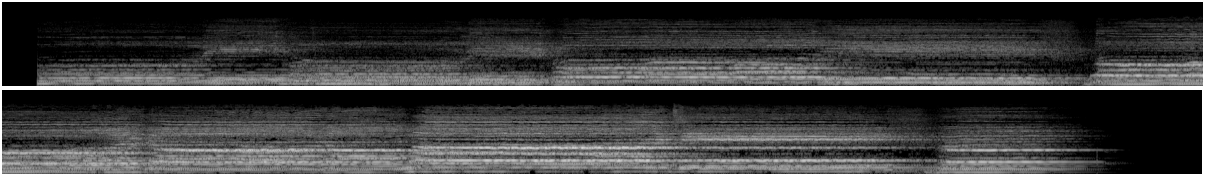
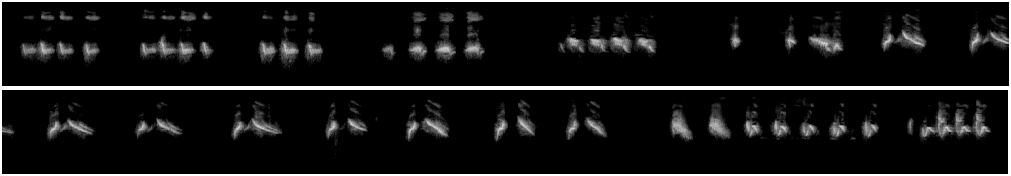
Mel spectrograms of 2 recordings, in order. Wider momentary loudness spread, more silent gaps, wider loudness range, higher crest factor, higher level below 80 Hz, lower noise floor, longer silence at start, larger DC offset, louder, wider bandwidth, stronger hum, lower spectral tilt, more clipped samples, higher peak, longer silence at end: about the same, 15 LU vs 13 LU; neither; first, 13 LU vs 6 LU; about the same, 18 dB vs 20 dB; first, -56 dBFS vs under -90 dBFS; second, -50 dBFS vs under -90 dBFS; first, 0.35 s vs 0.2 s; neither; second, -21 LUFS vs -16 LUFS; second, 11 kHz vs 15.5 kHz; neither; first, -4.5 dB/octave vs 14 dB/octave; neither; second, -4 dBFS vs 0 dBFS; first, 1 s vs 0.2 s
